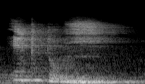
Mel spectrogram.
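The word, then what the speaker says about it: ichthys: Y la palabra es ictus. Ictus. Se escribe una I, lo que para nosotros sería una H, que en el griego es una sola letra, también CH, luego TH, una U y al final una S, ictus.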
